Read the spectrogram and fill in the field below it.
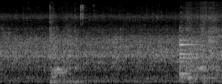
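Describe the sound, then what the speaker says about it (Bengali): Fried potatoes go into a pan of spices being cooked down, giving a steady loud sizzle with a sharper burst near the end as more is added and stirred. "মশলাগুলো ভালোভাবে কষে কিন্তু আমি ভাজা আলুগুলো দিয়ে দেব।"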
